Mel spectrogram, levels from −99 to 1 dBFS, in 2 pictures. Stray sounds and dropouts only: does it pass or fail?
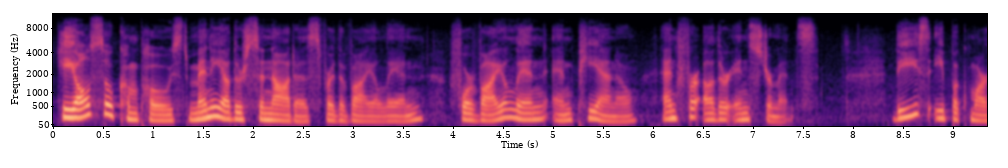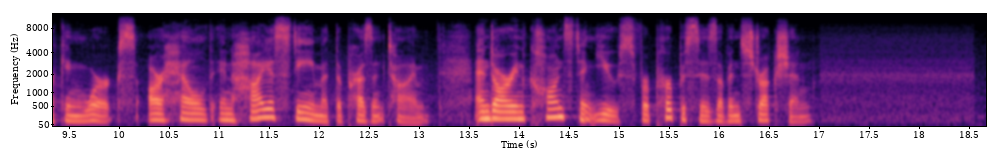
pass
